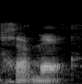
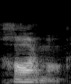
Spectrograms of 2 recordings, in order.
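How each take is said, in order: First: The stress is on the second part. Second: The stress is on the first part. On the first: The two parts stay separate words. The speaker calls it wrong. "not gaar maak" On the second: The two parts form one joined word. The speaker calls it right. "is the emphasis on the first part of the word? If it is, then it joins gaar maak"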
